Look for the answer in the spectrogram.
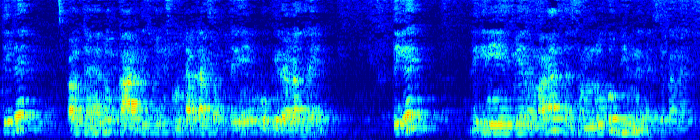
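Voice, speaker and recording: A man teaching a maths lesson, who asks his students questions, answers them himself and repeats rules slowly. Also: on the high side, big pitch swings, warm tone. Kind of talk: exam-prep maths lesson. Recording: echoey room, far from mic, faint noise.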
